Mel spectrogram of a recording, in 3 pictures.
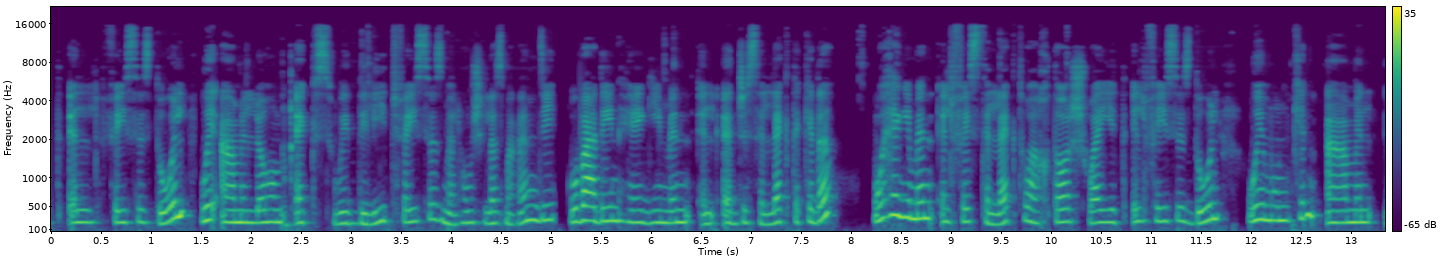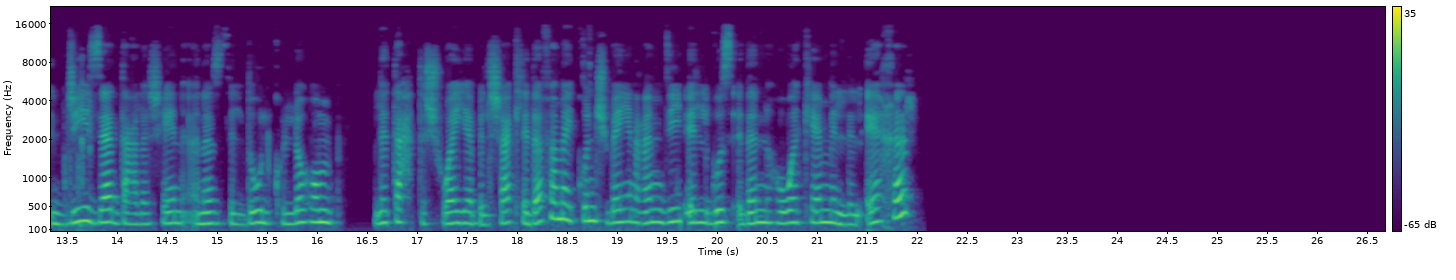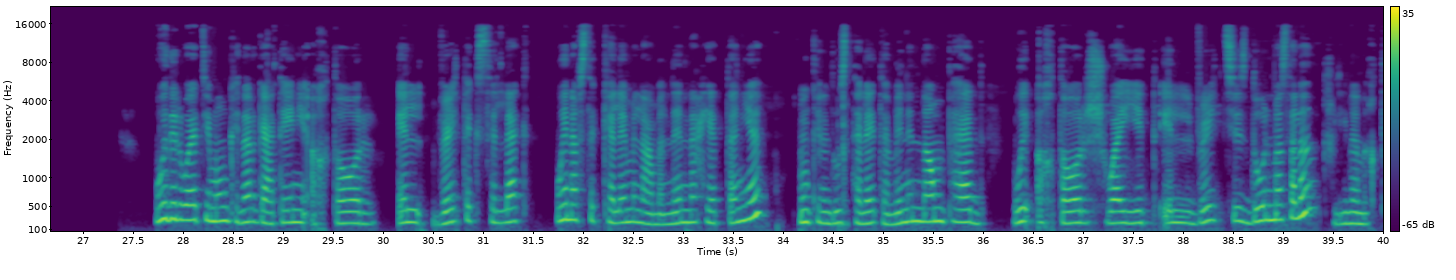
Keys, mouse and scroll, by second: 2.2 x, 3.9-5.0 middle drag, 6.1-8.1 drag, 8.3 click, 9.4 click, 11.7 middle click, 13.4 g, 19.6 click, 19.9-21.5 middle drag, 22.0 middle click, 22.5-23.0 scroll up 3, 23.1 ctrl+z, 23.2 ctrl+z, 23.5 click, 23.6 scroll down 3, 23.8 middle click, 24.0 g, 25.2 middle click, 25.7 click, 25.9 middle click, 28.8 click, 29.9 middle click, 31.1 click, 32.2 middle click, 33.9 middle click, 34.5 KP_3, 35.1-36.5 scroll up 2, 36.5-38.4 drag, 39.3-40.0 drag.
